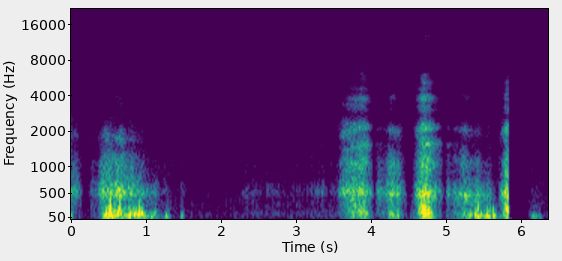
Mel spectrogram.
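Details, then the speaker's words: Several breathy, congested sneezes and sniffs with quiet gaps, from someone in bed with a head cold, aching, with a dripping, itchy, congested nose: repeated sneezing. "There we go once again. Sneeze after sneeze after sneeze."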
